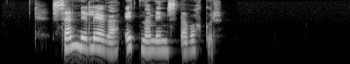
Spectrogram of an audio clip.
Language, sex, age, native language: Icelandic, female, 20-29, Icelandic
